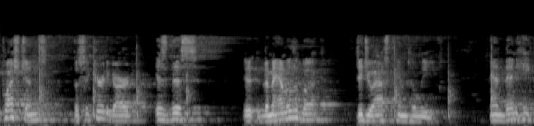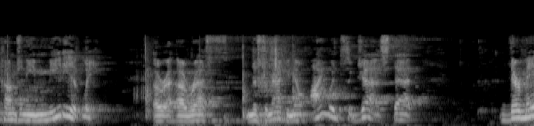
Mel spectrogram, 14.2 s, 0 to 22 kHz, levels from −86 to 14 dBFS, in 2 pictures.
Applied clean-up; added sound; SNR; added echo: classical method WPE with log-MMSE.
